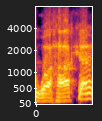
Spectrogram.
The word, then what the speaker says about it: Oaxaca: bit like cheddar um yeah that yeah my pronunciation is terrible so don't worry about that um don't worry about queso queso oaxaca which is the little string balls made with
